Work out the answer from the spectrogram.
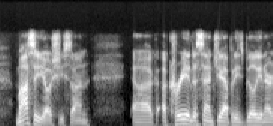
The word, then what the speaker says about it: Masayoshi Son: Sort of the oddity of the deal was Masayoshi Son. Actually, I didn't pronounce his name right. Masayoshi Son, a Korean descent Japanese billionaire tech entrepreneur who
